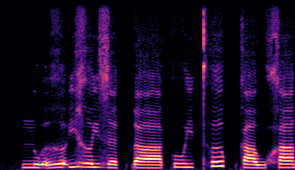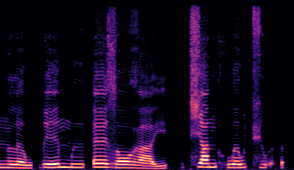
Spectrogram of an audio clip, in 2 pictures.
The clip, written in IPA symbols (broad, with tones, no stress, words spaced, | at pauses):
nṵ˧˨ə̯ɣə̰˧˥j ɣə˧jzɛ˨˩k̚ɗaː˨˩ ku˧j t̪ʰəː˦˥p̚ka˨˩w xa˧nlə˧˩w ɓe˨˦mɨ˧ ʔɛ˧ zɔ˧ɣa˧˩˨j | t͡ɕa˧n hwə˨˦wt͡ɕṵ˧˨ə̯ʔ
